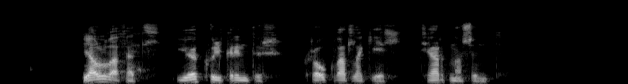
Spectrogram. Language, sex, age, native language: Icelandic, male, 20-29, Icelandic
